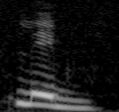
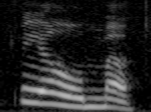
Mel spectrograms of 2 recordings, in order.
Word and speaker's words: film: You said flim. It's Yeah, not a flim. It's film.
